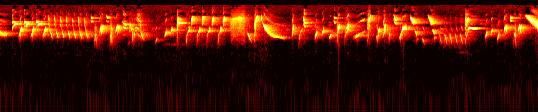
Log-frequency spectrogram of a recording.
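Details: Balkan goldfinch, Carduelis carduelis balcanica, delivering competition-standard song for training: an opening fast trill, then a steady flow of high twitters, slurred downward whistles and short rattles with small gaps.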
